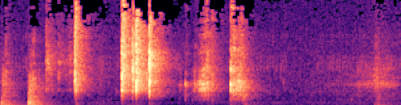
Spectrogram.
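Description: A knock from the bottle being handled, then a quick run of sharp clicks, as the screw cap of a cocktail bottle is twisted open, for about two seconds.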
